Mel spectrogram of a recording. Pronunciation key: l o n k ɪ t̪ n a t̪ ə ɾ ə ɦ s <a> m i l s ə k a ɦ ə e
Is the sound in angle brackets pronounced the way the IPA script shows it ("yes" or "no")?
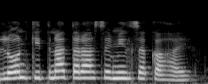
no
